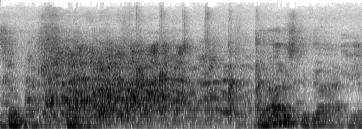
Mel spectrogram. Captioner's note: audience laughs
